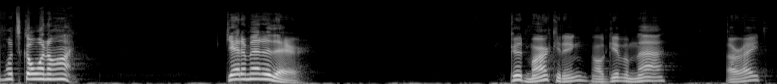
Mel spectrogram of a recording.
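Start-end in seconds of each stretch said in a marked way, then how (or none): 0.0-3.1 high, loud disbelief; loud, high exasperated shout; exasperated outburst. Real, not acted. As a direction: yell at the screen. Exasperated at kids' videos.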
